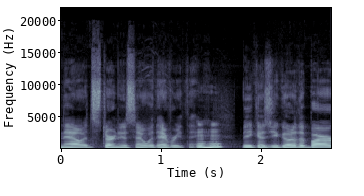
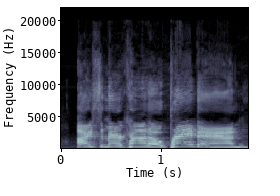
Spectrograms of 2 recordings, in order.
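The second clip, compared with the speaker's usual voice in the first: put-on very high, shrieked scream; 14 semitones higher than usual. Act out someone calling out an order at the counter for Brandon, imitating someone screaming. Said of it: "Like like like scream".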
